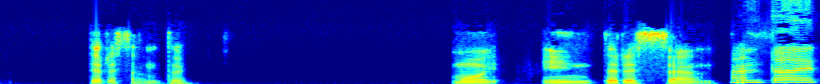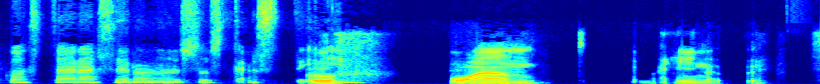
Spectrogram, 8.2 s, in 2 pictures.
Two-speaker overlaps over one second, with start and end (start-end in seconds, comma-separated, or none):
none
